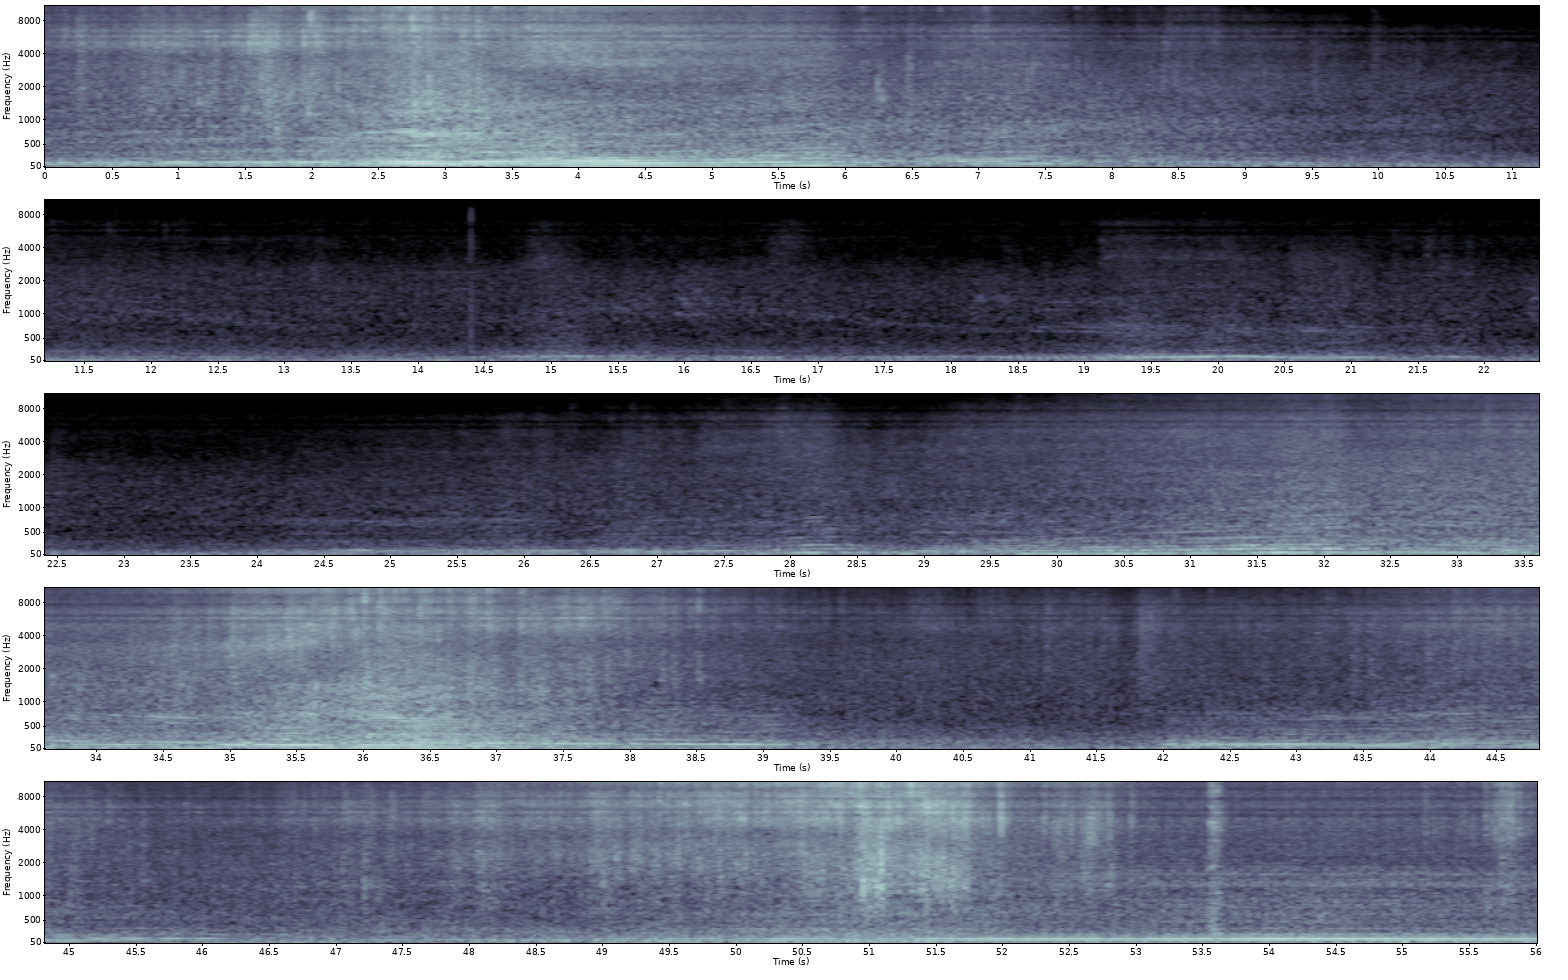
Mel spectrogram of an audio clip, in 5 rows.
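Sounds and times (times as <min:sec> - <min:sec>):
car driving away: 0:00.0 - 0:09.4, 0:24.7 - 0:56.0
car engine accelerating: 0:41.9 - 0:56.0.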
